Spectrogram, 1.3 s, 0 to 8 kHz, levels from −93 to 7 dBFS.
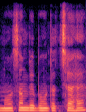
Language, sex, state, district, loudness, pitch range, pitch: Sadri, male, Chhattisgarh, Jashpur, -15 LUFS, 155-165 Hz, 155 Hz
